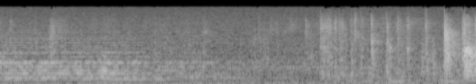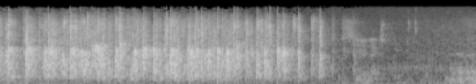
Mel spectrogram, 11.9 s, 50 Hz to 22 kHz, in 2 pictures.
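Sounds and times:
audience applauding: 0:04.0 - 0:10.6.

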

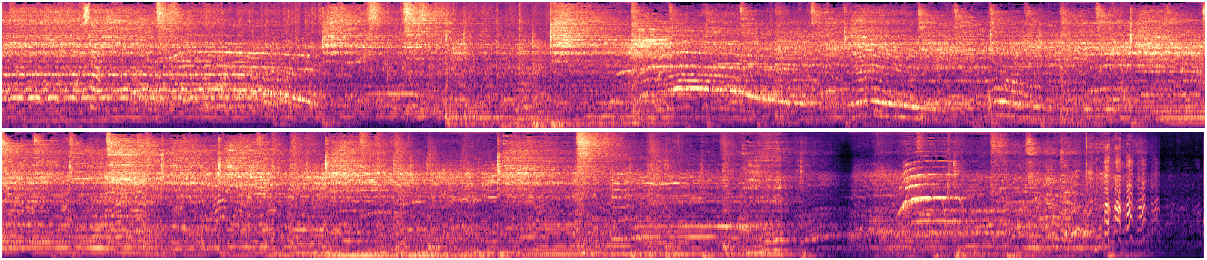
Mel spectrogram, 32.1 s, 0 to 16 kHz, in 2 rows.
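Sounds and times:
woman singing: 0:00.0 - 0:03.9, 0:08.9 - 0:14.3, 0:24.2 - 0:27.4
live rock band playing: 0:00.0 - 0:32.0.

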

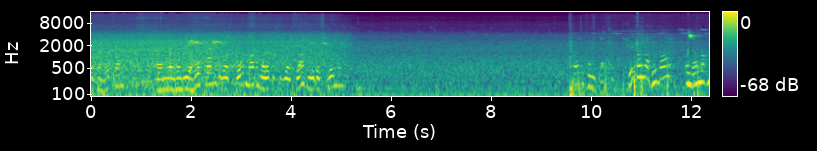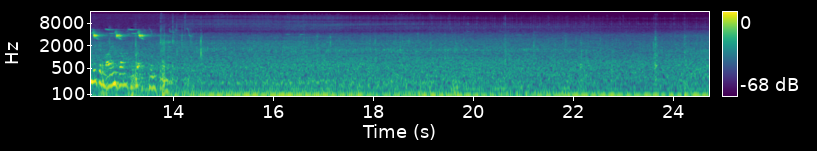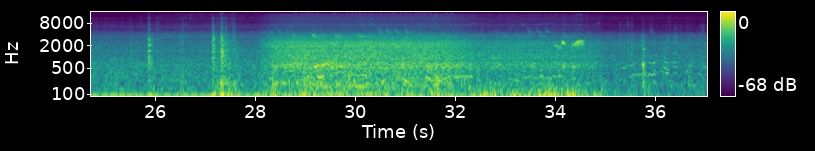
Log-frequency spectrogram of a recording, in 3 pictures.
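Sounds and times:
steady rushing noise: 0:00.0 - 0:24.0
vehicle engine rumbling: 0:00.0 - 0:37.0.

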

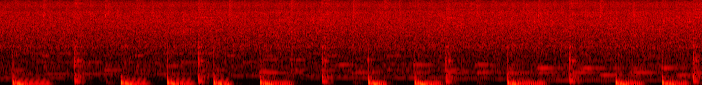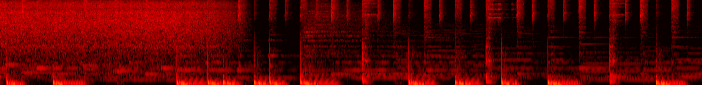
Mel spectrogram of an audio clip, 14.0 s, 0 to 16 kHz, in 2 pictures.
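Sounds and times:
water spraying from spray guns: 0:00.0 - 0:09.5
music with steady beat: 0:00.0 - 0:14.0.

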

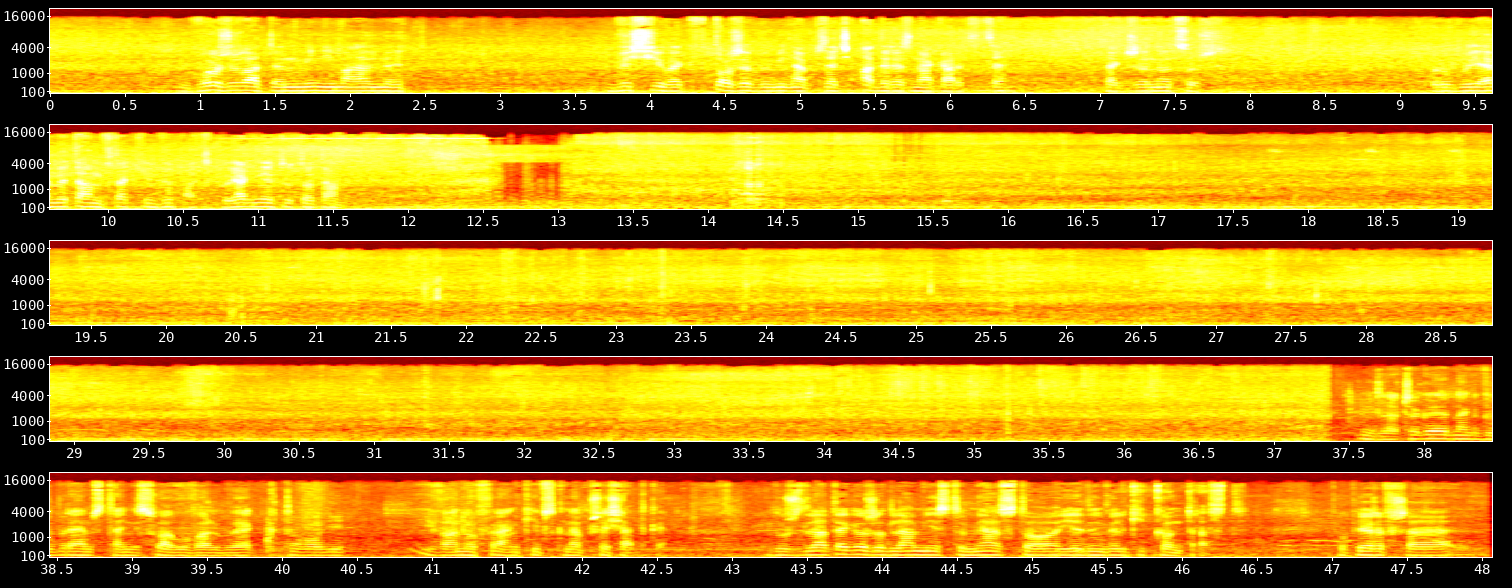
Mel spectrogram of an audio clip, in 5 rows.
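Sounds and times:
traffic engine rumble: 0:00.0 - 0:48.0.

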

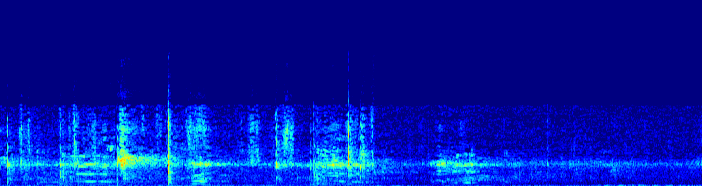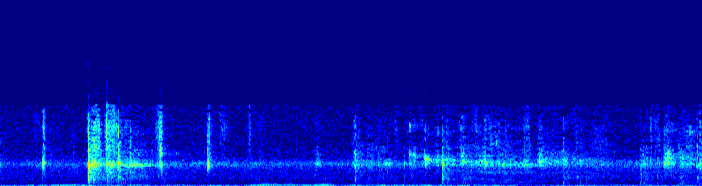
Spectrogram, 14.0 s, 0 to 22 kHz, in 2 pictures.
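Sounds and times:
steady low rumble: 0:08.8 - 0:10.6.

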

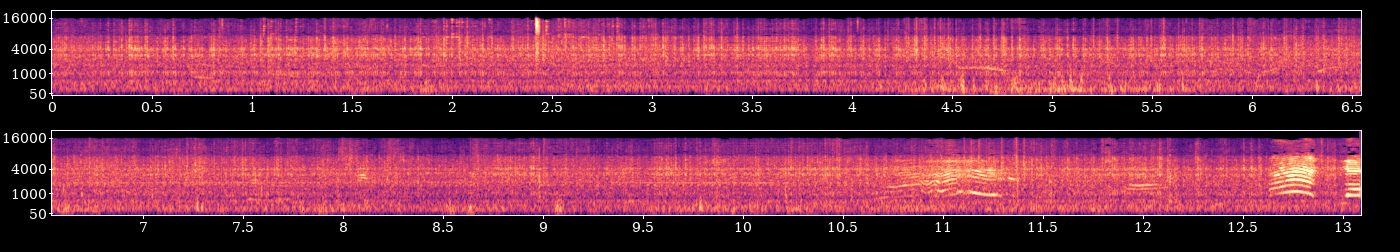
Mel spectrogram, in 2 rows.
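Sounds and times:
small motorcycle engine running: 0:00.0 - 0:13.0
wind rumble on microphone: 0:04.2 - 0:12.1.

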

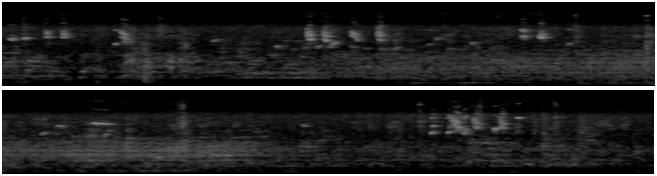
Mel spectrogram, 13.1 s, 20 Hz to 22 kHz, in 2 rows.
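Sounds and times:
faint steady background noise: 0:00.0 - 0:13.0.

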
